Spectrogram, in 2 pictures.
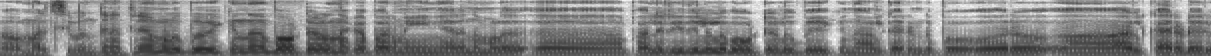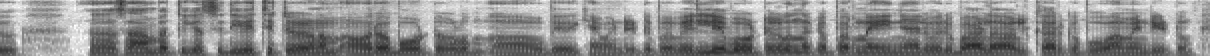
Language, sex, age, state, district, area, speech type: Malayalam, male, 18-30, Kerala, Kozhikode, urban, spontaneous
